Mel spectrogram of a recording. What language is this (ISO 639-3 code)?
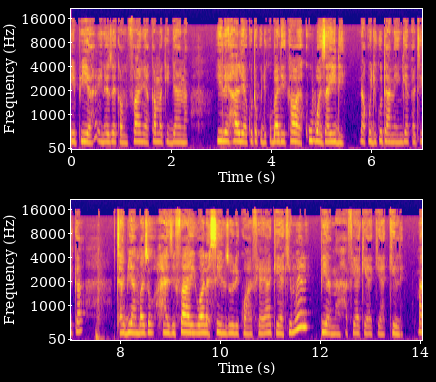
swa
